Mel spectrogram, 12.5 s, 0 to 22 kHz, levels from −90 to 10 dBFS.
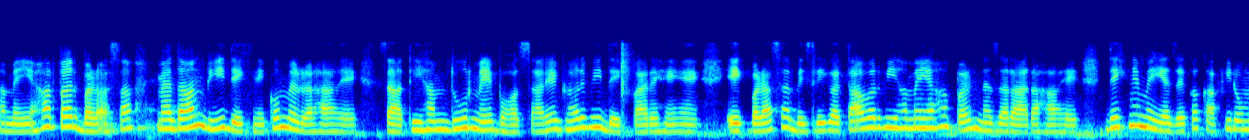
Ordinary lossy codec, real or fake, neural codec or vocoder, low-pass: Opus, 16 kbps; fake; codec, 16 kHz, 0.9 kbps, LongCat-Audio-Codec; 7.2 kHz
